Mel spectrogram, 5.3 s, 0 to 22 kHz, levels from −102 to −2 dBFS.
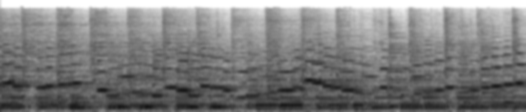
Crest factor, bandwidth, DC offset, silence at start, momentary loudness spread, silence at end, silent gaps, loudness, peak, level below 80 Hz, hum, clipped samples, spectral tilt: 12 dB; 16.5 kHz; under 0.1%; 0 s; 5 LU; 0 s; none; -13 LUFS; 0 dBFS; -48 dBFS; none; under 0.1%; -6 dB/octave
